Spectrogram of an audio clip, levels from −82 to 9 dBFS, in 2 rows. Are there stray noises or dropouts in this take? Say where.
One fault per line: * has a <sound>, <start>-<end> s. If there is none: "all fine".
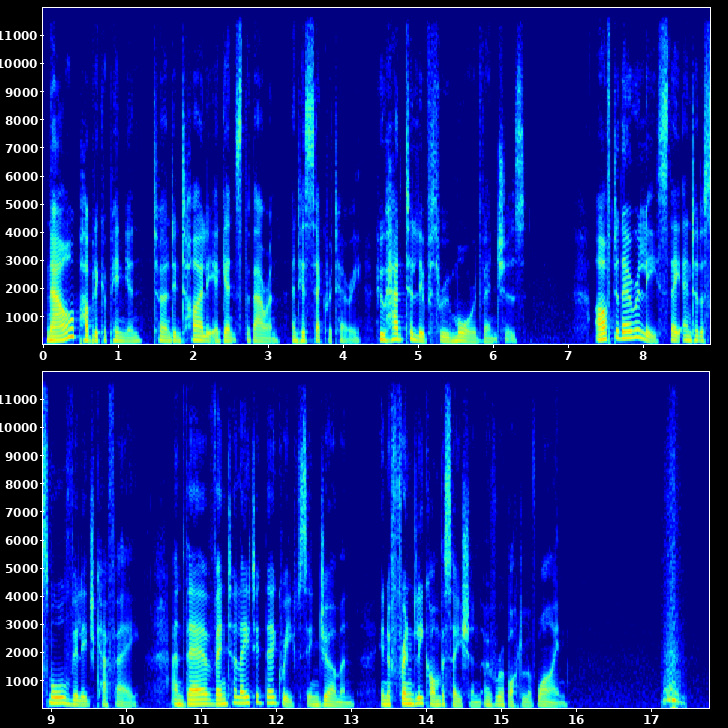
* has a whoosh, 17.1-17.5 s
